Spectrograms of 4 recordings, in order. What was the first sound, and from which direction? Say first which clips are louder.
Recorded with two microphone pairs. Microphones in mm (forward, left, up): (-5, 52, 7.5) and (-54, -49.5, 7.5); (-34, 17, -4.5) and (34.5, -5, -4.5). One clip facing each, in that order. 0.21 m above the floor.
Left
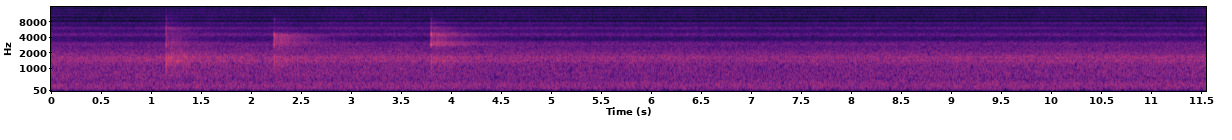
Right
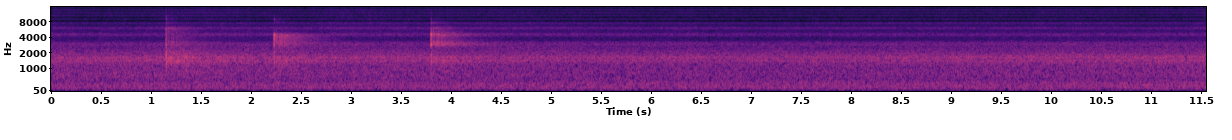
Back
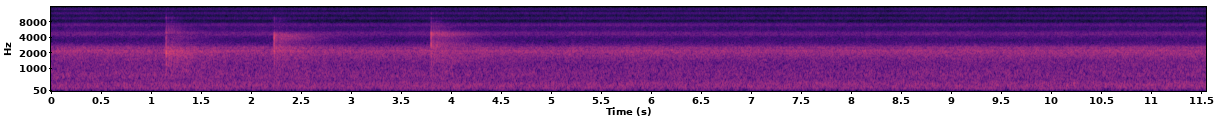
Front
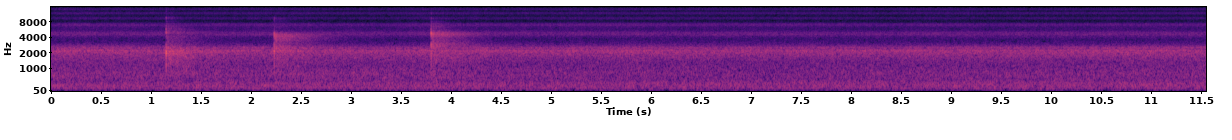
A crack: left 1 dB, even; 45° left.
